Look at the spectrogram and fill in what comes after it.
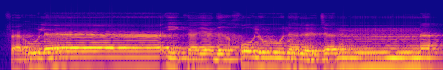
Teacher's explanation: യദ്ഖുലൂന ദാലിൻ്റെ സുക്കൂൻ ഖൽഖല സുഗ്റ നൽകി ശബ്ദം ഹറക്കത്ത് പോലെ വ്യക്തമാക്കണം, ചലിപ്പിക്കണം.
